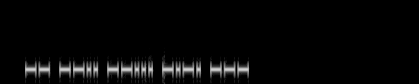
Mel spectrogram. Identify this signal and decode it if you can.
Morse code, heard as a keyed tone, about 36 wpm, 700 Hz. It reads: MZ7CO
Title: Code Groups - 5 Letter:Numbers - 35wpm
